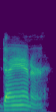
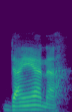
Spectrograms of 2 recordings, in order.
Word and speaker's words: Diana: word Diana okay so remember the UH sound at the end of a word needs to be up instead of her okay here you said Diana okay instead of Diana its Diana Diana there you go yep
